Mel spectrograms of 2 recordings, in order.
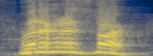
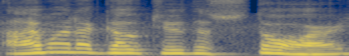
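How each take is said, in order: First: It is said fast. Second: It is said slowly.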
